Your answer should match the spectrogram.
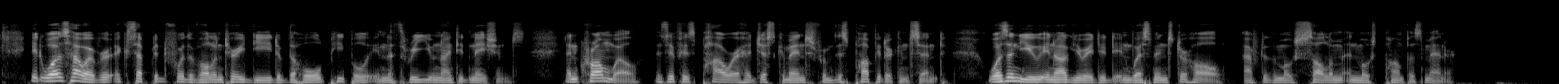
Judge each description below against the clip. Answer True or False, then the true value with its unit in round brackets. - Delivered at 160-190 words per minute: True (170 wpm)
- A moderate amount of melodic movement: True (3.0 semitones)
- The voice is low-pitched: True (105 Hz)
